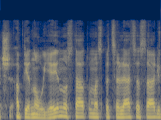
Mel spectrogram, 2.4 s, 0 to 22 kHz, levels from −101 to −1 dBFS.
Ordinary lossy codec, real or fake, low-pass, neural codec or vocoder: MP3, 96 kbps; real; 10.8 kHz; none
